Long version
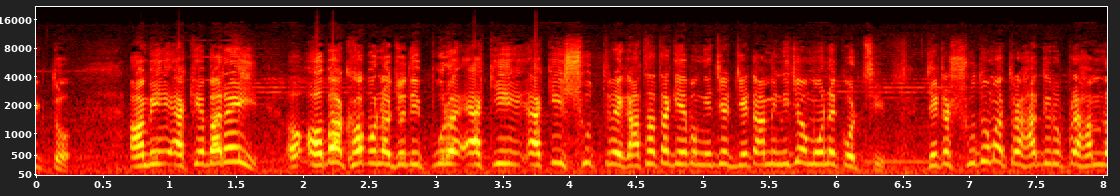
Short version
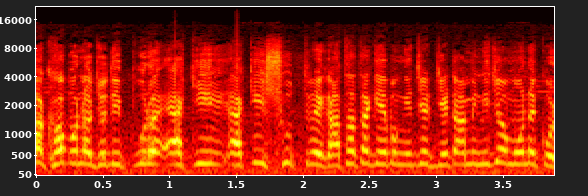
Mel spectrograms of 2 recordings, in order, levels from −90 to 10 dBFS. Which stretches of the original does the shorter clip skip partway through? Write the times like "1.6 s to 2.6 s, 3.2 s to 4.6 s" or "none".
none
